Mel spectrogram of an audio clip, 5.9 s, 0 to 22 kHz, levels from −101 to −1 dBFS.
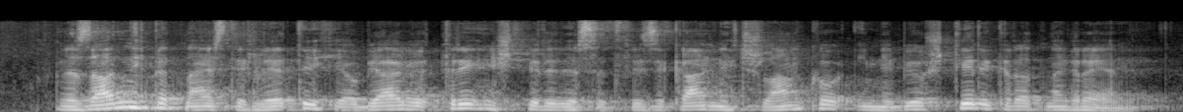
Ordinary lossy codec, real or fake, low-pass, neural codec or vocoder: none; fake; 9.9 kHz; vocoder, 22.05 kHz, 80 mel bands, WaveNeXt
